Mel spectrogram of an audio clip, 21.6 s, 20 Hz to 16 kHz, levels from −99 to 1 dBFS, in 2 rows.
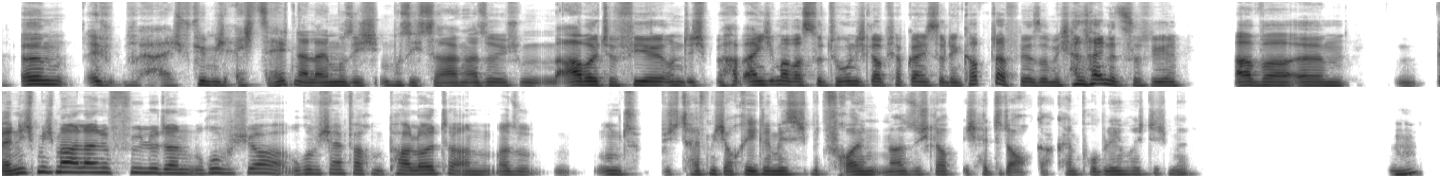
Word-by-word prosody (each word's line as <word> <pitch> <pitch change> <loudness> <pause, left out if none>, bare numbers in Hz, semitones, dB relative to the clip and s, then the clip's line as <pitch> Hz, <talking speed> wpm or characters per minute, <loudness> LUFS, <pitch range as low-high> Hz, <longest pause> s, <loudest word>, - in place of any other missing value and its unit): Ähm, 160 -2 +6
ich 140 -4 -1 0.2
ja 120 0 -8
ich 120 0 -7
fühle 150 +2 0
mich 130 -1 -3
echt 125 +1 -3
selten 140 +5 -1
allein, 120 -1 +3
muss 125 -1 +2
ich 120 0 -2
muss 130 -1 -4
ich 115 -3 -4
sagen. 120 +1 0
Also, 120 +2 -1
ich, 120 +1 -4
hm, 120 -2 -7
arbeite 140 -1 +6
viel, 140 +2 +4
und 130 -1 -1
ich 130 0 -2
habe 135 +3 -2
eigentlich 145 +1 +5
immer 150 -2 +3
was 135 -1 +3
zu 140 - -2
tun. 135 +3 0
Ich 135 - -2
glaube, 135 -1 +1
ich - - -10
habe 145 - -5
gar 140 - +3
nicht 135 -2 0
so 130 - -2
den 125 -1 -2
Kopf 165 +5 -2
dafür, 130 -2 +1
so 125 +1 0
mich 125 +3 -2
alleine 160 0 +5
zu 130 0 -4
fühlen. 130 0 -1 0.4
Aber, 130 -1 +5
ähm, 125 -1 +1 0.7
wenn 125 +5 +4
ich 180 0 -1
mich 215 -1 -1
mal 210 0 +7
alleine 200 -1 +3
fühle, 185 -1 -4
dann 165 -1 -1
rufe 165 +1 -4
ich - - -11
ja, 180 -1 -2
rufe 150 +2 -7
ich 160 +2 -5
einfach 150 -1 -5
'n 135 -2 -11
paar 145 0 0
Leute 145 0 0
an. 120 -1 -5
Also, 120 -2 -7
u - - -17 0.2
und 130 -2 -6 0.2
ich 120 +1 -9
treffe 125 +1 -6
mich 135 -2 -2
auch 125 0 -8
regelmäßig 125 0 0
mit 125 -1 -11
Freunden. 120 +2 -2
Also, 120 +1 -4
ich 125 - -5
glaube, 125 0 -6
ich - - -8
hätte - - -9
da - - -3
auch - - -9
gar - - -15
kein 125 -1 -10
Problem 125 +1 -4
richtig 125 0 -11
mehr. 65 +1 -9 1.5
Mhm. 130 +8 -3
130 Hz, 235 wpm, -23 LUFS, 125-145 Hz, 1.5 s, mal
